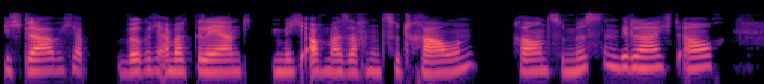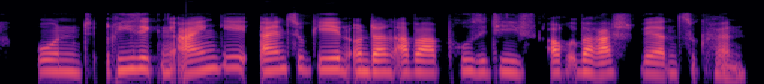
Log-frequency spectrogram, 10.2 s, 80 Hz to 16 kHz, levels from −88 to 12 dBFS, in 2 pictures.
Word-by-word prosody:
ich 200 -3 -7
glaube, 190 +1 +5
ich 200 - -16
habe 190 - -6 0.2
wirklich 185 +3 -1
einfach 190 +1 0
gelernt, 185 0 +3
mich 185 0 -5
auch 185 - +7
mal 180 -1 0
Sachen 180 +1 -4
zu 190 - -7
trauen, 175 +9 +2 0.3
trauen 190 +1 +2
zu 185 - -8
müssen 230 +6 -7
vielleicht 235 +1 +1
auch 235 +3 +2 0.5
und 185 -2 -6 0.2
Risiken 210 +1 -1
eingeh 225 +5 +3
einzugehen 210 0 +1
und 185 0 -2
dann 180 0 +4
aber 175 0 +3
positiv 180 -1 -10
auch 170 +1 +1
überrascht 170 -2 +1
werden 160 0 -2
zu - - -12
können. - - -9
190 Hz, 180 wpm, -25 LUFS, 180-205 Hz, 0.5 s, auch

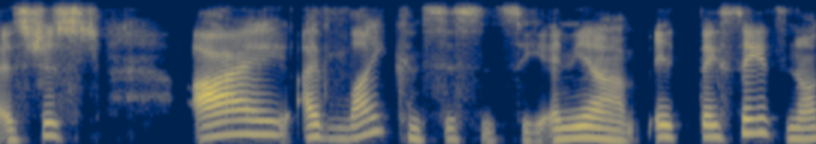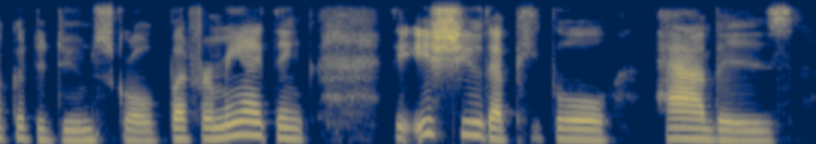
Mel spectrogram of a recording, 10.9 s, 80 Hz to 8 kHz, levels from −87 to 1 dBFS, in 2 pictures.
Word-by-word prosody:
it's 145 0 +2
just 205 -1 +2 0.6
I 225 +3 +5
I 190 +1 +1
like 190 +10 -5
consistency. 150 -4 -7
And, 160 +2 -3
yeah, 165 -5 +1 0.2
it 190 -1 -2
they 190 0 -1
say 245 +7 0
it's 250 -4 -11
not 165 0 -6
good 170 -3 -11
to 155 - -9
doom 145 +1 -10
scroll. 140 -1 -6
But 165 0 -3
for 165 +1 -5
me, 210 +5 0
I 210 - -2
think 165 -3 -7 0.6
the - - +1
issue 225 -2 +8
that 160 -3 -1
people 155 -3 -6 0.3
have 165 -2 +2
is, 140 -1 -5
165 Hz, 155 wpm, -22 LUFS, 150-195 Hz, 0.6 s, issue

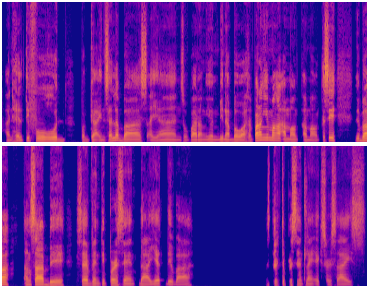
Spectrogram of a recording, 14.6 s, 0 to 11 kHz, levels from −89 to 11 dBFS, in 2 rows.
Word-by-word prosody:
unhealthy 100 - -4
food, 140 -6 -2 0.3
pagkain 105 -2 -5
sa 140 +7 +5
labas, 125 -10 +1
ayan. 110 +2 -6
So, 110 0 -8
parang 115 0 -3
yun 120 -1 -8
binabawasan 115 0 -3
parang 200 +5 +6
yung 200 -1 0
mga 180 -2 +3
amount-amount. 115 -7 -7
Kasi 195 0 +8 0.4
'di 165 0 -8
ba 180 +2 +6 0.3
ang 155 +1 +4
sabi, 130 -7 +5 0.2
70% 135 -2 0
diet, 110 +7 -3
'di 100 - -7
ba? 95 +3 -7 1.5
Ta's - - -5
30% 120 -1 0
lang 115 -1 -6
yung 110 - -12
exercise. 100 -1 -2
120 Hz, 115 wpm, -22 LUFS, 110-140 Hz, 1.5 s, Kasi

